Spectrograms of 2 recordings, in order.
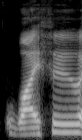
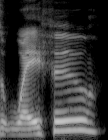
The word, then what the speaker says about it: waifu: about the character and the narrator pronounces waifu as wayu and I thought that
